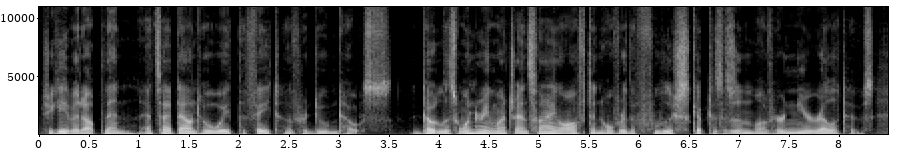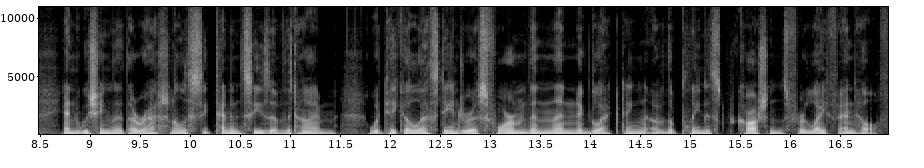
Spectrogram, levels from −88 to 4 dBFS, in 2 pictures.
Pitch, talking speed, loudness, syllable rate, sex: 115 Hz, 200 wpm, -18 LUFS, 5.3 syllables/s, male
